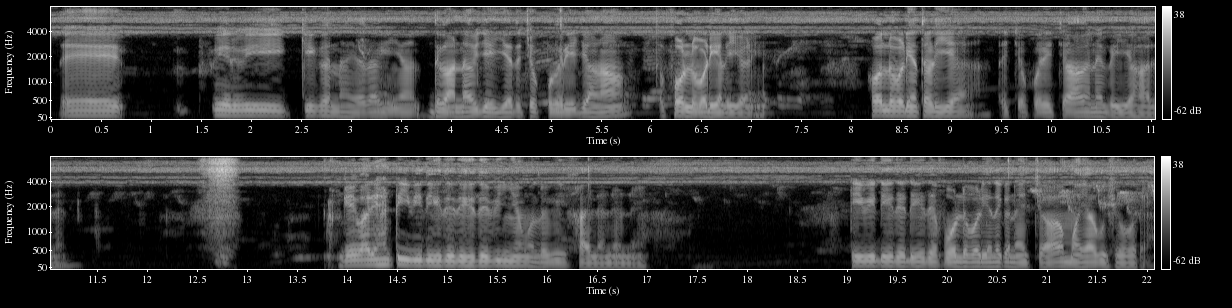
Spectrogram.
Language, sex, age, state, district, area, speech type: Dogri, male, 18-30, Jammu and Kashmir, Kathua, rural, spontaneous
